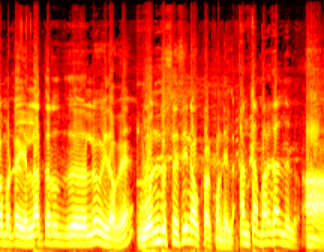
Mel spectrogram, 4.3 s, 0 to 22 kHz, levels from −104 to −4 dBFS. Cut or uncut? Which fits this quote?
cut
